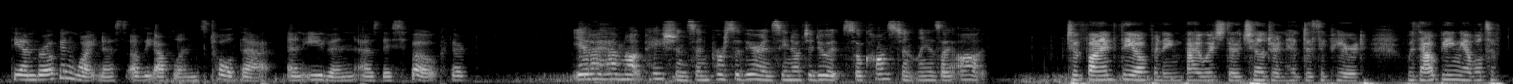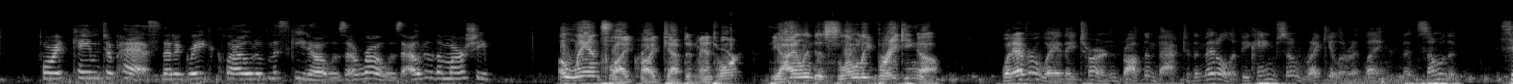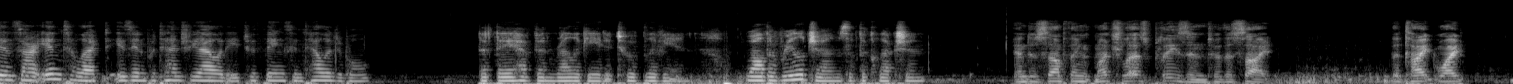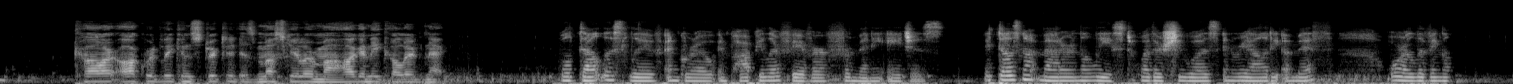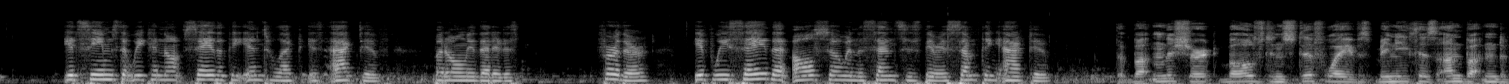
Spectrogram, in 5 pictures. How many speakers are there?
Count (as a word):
nine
